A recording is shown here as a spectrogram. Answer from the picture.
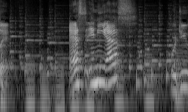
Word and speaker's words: SNES: off my lawn but I can't call it SNES I have to call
